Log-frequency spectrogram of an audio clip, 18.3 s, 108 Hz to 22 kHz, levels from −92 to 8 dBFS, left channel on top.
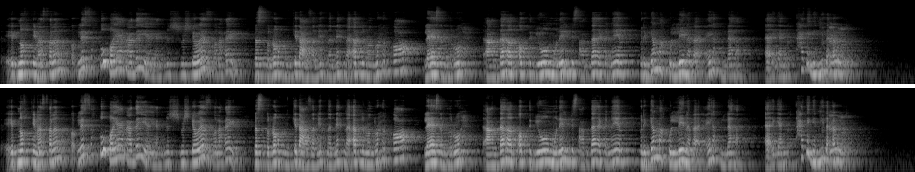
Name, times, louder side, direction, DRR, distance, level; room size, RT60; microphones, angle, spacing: voice 1, 0.1-1.7 2.0-4.7 5.1-8.1 8.5-9.4 9.7-12.5 12.8-14.8 15.3-16.8, right 2 dB, 65° right, 6 dB, 0.6 m, -32 dB
voice 2, 16.4-17.0, right 1 dB, 5° right, 1 dB, 0.6 m, -42 dB
8.0 x 4.5 x 2.6 m, 1.2 s
head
